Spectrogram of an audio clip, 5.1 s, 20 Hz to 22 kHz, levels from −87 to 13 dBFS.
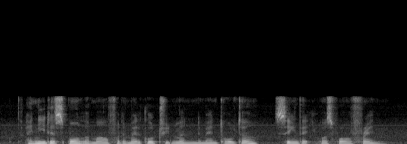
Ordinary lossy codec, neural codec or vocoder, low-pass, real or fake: MP3, 64 kbps; none; 7.2 kHz; real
